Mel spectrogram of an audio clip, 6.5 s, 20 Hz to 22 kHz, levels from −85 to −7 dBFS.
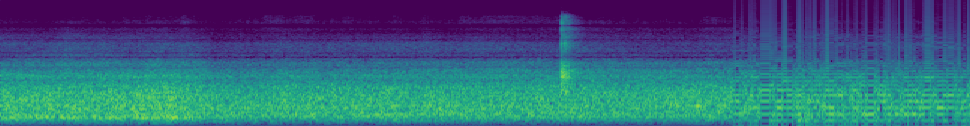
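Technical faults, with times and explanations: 4.89 to 6.47 s: robotic sound from repeated short buffers. To the end, the sound becomes a rigid metallic buzz fixed at 200 Hz, likely because new audio arrives too slowly and a 5 ms stretch is replayed to cover gaps, repeating roughly half the material.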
